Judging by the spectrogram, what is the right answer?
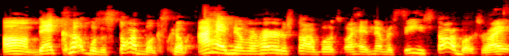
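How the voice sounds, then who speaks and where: A man with a strong Southern US accent speaks at a moderate pace with hardly any pauses. His high pitch, lively intonation and bright, sharp tone stand out. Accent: Southern US, still strong. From US South, Marianna, Arkansas. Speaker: music industry promotion director. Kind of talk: casual podcast interview. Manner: halting, many fillers and restarts.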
